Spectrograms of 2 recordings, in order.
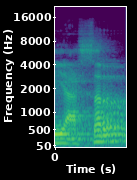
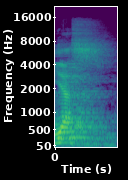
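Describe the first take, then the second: First: The final r is strongly rolled and drawn out. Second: The final r is dropped completely. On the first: "tidak yaser" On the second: "atau tidak yas"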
